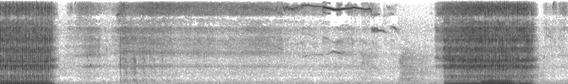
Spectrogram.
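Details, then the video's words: Callie, a Neapolitan Mastiff, snoring very loudly: deep, rumbling rattling snores, one at the start and another about five seconds later, each lasting under a second, with near silence between. "Callie snores SO loud"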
